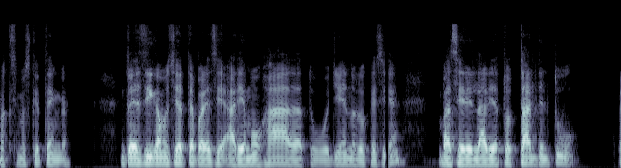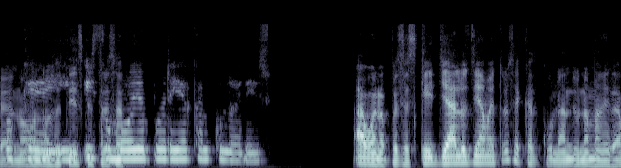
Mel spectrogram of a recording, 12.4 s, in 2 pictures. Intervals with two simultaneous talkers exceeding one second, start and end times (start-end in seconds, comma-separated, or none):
6.2-7.5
